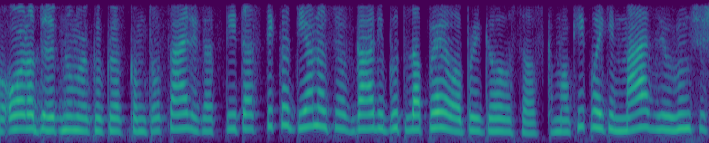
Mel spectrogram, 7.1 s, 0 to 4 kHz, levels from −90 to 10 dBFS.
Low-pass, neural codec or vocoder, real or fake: 3.6 kHz; codec, 16 kHz in and 24 kHz out, 0.4 kbps, LongCat-Audio-Codec, two codebook decoder; fake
